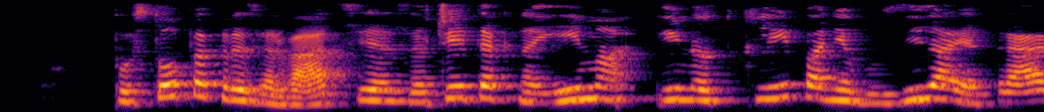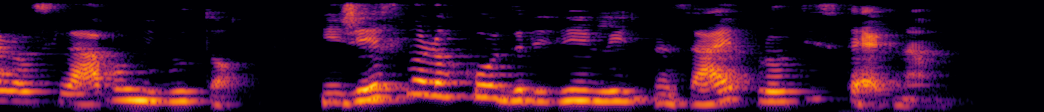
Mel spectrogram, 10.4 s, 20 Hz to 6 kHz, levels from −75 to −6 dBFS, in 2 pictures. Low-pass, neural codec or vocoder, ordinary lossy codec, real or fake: 5.4 kHz; none; none; real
